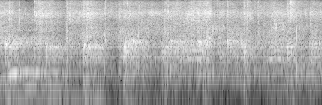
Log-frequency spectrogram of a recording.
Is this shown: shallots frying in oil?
no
